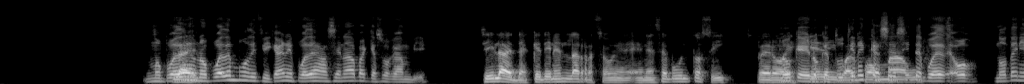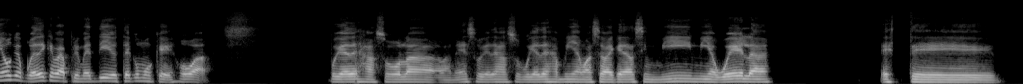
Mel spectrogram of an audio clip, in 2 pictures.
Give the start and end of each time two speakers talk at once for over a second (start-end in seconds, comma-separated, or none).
7.8-9.3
